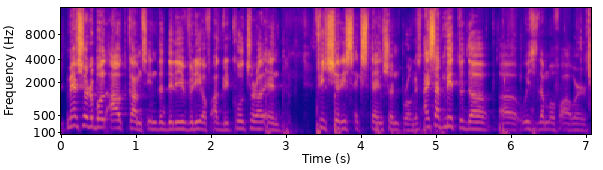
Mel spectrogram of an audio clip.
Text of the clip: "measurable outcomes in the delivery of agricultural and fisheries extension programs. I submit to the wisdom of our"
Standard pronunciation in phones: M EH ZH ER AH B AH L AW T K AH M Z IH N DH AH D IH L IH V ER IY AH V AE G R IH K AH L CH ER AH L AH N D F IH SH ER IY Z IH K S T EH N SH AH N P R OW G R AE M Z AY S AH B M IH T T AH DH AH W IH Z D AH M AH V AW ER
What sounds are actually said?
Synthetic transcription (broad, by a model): M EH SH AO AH B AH L AW T K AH M S IH N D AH D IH L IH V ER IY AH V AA G R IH K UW L CH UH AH L AH N D F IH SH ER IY S IH K S T EH N SH AH N P R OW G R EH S AY S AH B M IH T T AH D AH W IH S D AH M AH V AW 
